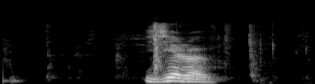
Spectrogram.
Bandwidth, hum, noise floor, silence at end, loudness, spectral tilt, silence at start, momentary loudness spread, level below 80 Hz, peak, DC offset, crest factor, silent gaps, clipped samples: 7.6 kHz; none; -63 dBFS; 0.6 s; -15 LUFS; -6 dB/octave; 1.45 s; 15 LU; -64 dBFS; -2 dBFS; under 0.1%; 18 dB; none; under 0.1%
